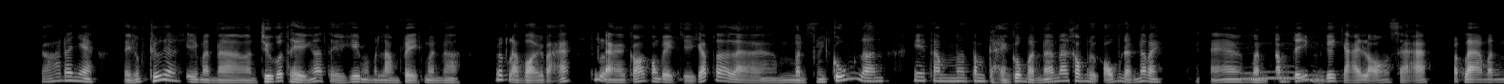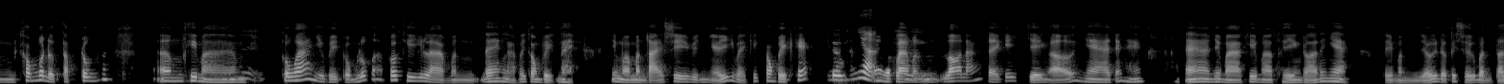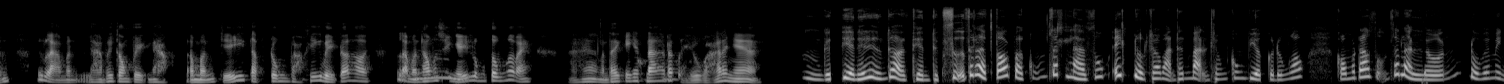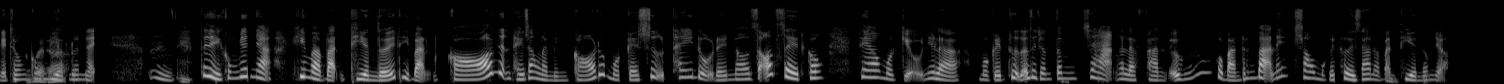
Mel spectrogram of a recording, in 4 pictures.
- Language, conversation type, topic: Vietnamese, podcast, Thiền giúp bạn quản lý căng thẳng như thế nào?
- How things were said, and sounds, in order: other background noise; drawn out: "Ừm!"; chuckle; tapping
